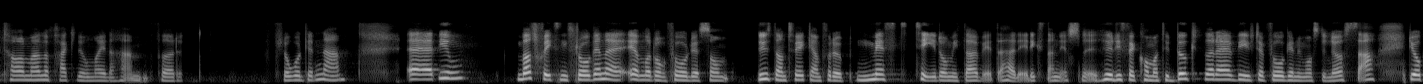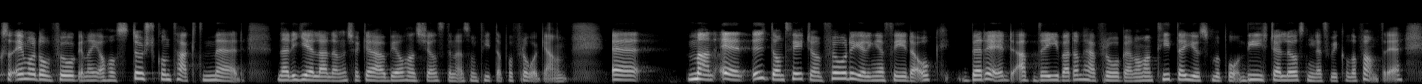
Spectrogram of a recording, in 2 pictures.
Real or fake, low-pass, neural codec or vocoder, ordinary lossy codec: fake; 7.2 kHz; codec, 24 kHz, 0.9 kbps, WavTokenizer, large speech release; none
